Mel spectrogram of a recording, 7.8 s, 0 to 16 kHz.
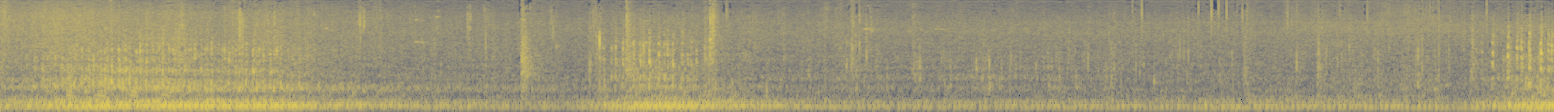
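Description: Chevy Silverado 1500 pickup's V8 revving hard while the rear wheel spins in loose dirt. It is loud for the first second and a half, revs up again about three seconds in, then settles to a lower, steadier note as the truck pulls away.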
